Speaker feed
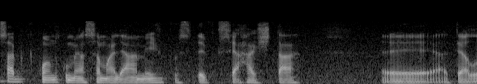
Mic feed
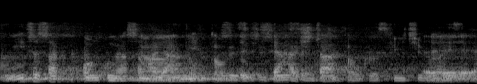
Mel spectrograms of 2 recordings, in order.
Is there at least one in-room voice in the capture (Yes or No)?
Yes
